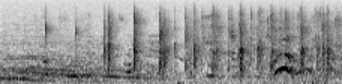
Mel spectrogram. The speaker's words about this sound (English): The clap comes awkwardly because a lot of us are like, dang, I did that last night.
